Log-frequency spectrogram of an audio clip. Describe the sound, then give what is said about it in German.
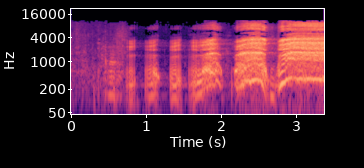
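A person imitates a pig by sucking in air, making rough, inhaled grunts: three short snorts followed by longer, louder squealing grunts, dry, with no other sounds around. “Wenn man die Luft einsaugt, ja, kann man komische Geräusche machen. Ich kann zum Beispiel ein Schwein nachmachen.”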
